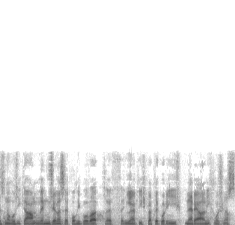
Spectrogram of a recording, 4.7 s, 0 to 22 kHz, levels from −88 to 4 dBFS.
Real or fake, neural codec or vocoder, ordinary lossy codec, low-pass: fake; codec, 16 kHz, 1 kbps, FunCodec, trained on Chinese and English, 50 frames a second; AAC, 32 kbps; 7.2 kHz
